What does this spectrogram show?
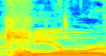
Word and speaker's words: Kohler: I think I'm going to pronounce it Kaler the way it's spelled.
